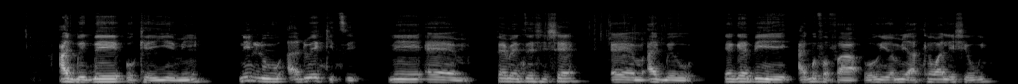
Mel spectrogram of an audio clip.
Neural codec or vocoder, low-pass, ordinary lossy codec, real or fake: none; none; none; real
